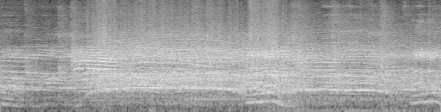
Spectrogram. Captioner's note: crowd awwing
